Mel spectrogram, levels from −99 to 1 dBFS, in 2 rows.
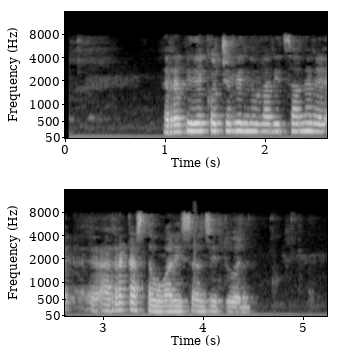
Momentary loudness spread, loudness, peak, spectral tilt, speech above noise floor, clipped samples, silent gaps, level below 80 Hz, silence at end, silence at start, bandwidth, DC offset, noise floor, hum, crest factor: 9 LU; -23 LUFS; -8 dBFS; -5 dB/octave; 30 dB; under 0.1%; none; -48 dBFS; 0.7 s; 0.05 s; 8.4 kHz; under 0.1%; -52 dBFS; none; 16 dB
